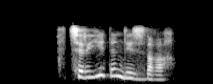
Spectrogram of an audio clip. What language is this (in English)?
Kabyle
